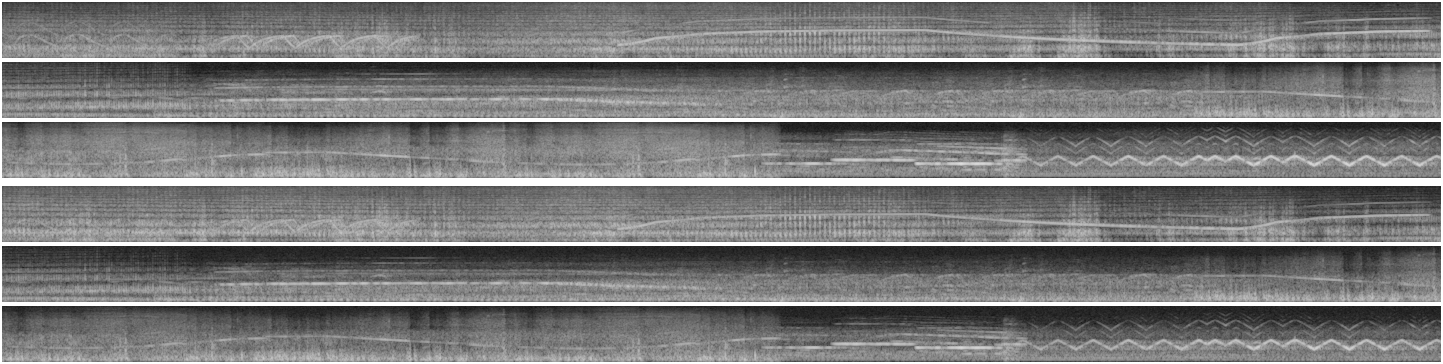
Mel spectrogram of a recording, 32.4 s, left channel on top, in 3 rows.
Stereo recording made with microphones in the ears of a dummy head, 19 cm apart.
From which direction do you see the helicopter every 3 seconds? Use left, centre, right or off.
right, centre, left, left, left, left, left, left, left, left, left.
